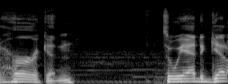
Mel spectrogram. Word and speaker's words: Hurricane: We have the town of Hurricane because we can't say Hurricane. It's Hurricane. Um, you go about an hour east and you get to Versailles, Kentucky.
